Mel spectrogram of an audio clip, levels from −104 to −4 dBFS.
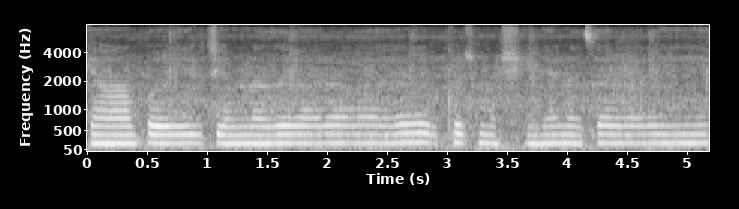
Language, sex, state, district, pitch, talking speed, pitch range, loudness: Hindi, female, Bihar, Madhepura, 200 Hz, 175 wpm, 200-205 Hz, -15 LUFS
